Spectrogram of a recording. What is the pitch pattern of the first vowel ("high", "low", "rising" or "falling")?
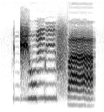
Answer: high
